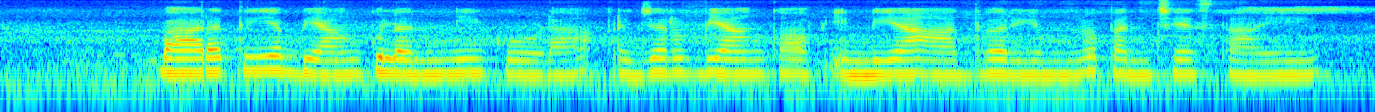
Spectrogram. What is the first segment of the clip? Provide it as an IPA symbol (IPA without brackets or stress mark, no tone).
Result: bʱ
